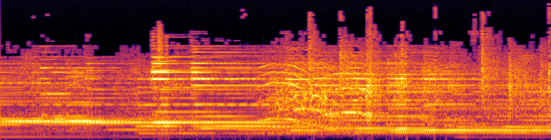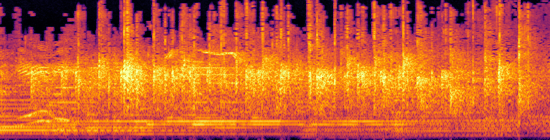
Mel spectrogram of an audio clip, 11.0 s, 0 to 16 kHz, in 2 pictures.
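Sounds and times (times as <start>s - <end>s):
long ringing music notes: 0.0s - 10.1s.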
